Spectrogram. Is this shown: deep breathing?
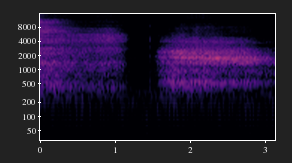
yes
